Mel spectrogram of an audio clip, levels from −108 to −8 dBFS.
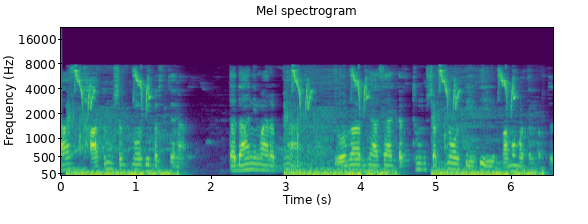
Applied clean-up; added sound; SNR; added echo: classical method WPE with log-MMSE.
